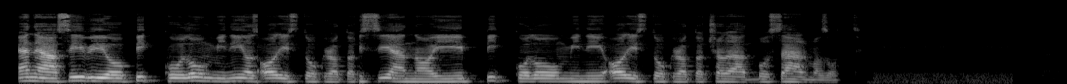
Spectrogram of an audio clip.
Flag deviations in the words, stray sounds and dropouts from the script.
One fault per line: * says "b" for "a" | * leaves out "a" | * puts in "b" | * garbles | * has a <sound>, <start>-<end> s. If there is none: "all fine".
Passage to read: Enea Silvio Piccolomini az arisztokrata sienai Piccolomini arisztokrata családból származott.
all fine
